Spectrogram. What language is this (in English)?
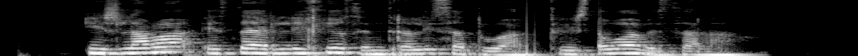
Basque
